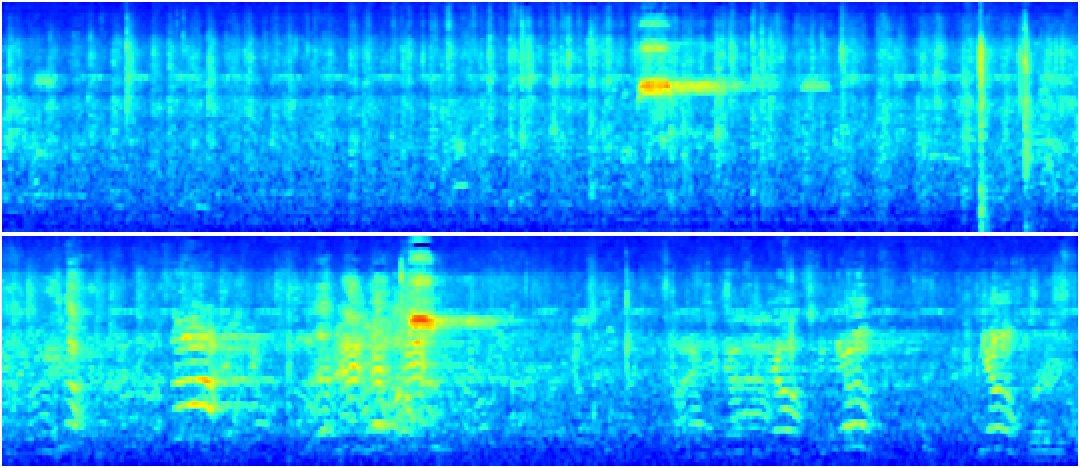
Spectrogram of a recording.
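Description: Outdoor football match: a short referee's whistle blast, a single sharp thump of the ball being kicked about seven seconds in, then players shouting as the ball comes into the goalmouth. A second short whistle sounds about eleven seconds in, amid the loudest shouting.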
